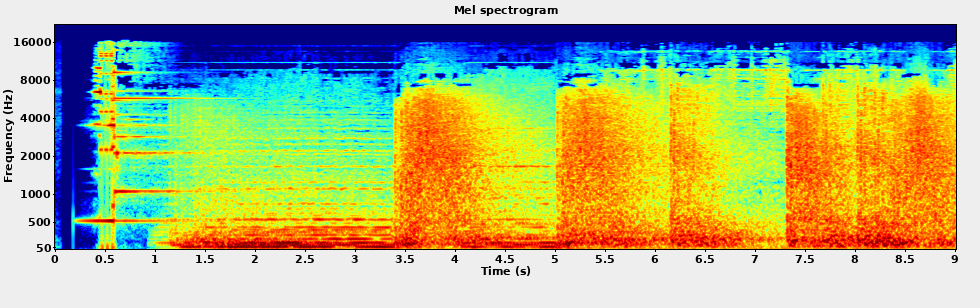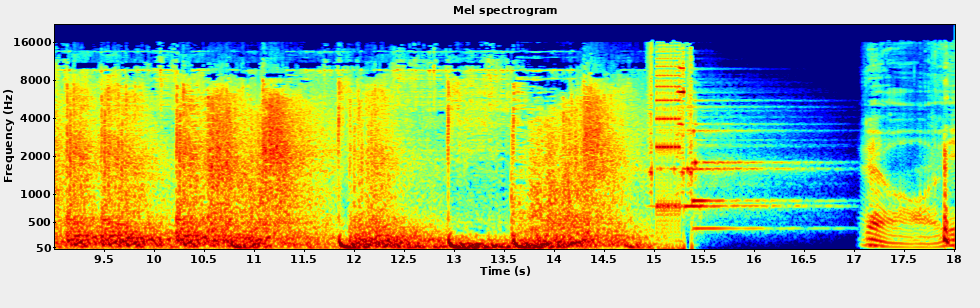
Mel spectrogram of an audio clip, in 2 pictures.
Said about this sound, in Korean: 네, 요거 90년대 청춘스타 이종원 씨가 바닥을 막 뛰다가 갑자기 의자를 발로 짚고 휙 넘어가는 이 광고.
